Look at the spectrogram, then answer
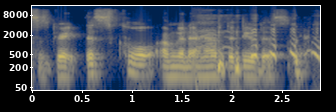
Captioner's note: both laughing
